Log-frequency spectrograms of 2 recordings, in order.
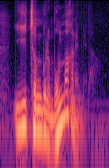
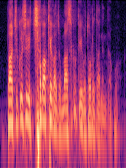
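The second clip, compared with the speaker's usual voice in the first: ordinary talk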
